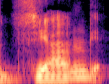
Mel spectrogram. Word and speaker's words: Xiang: 30 across was the Chinese dialect spoken mainly in Hunan province, and the answer was Xiang, Xiang.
